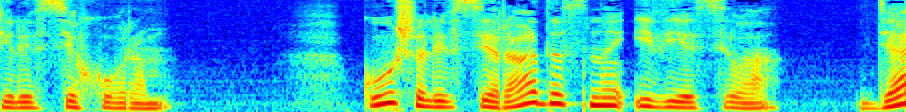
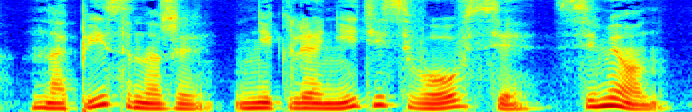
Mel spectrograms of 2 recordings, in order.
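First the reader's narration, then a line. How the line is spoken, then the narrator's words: Plain. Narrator (Russian): ответил отец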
